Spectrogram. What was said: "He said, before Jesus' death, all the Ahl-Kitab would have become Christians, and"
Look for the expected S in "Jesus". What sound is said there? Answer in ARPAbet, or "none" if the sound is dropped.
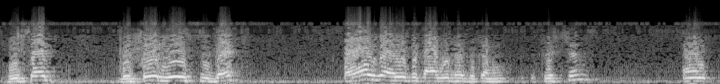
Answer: none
